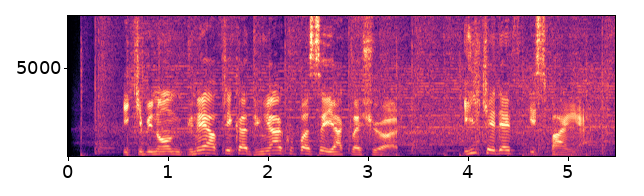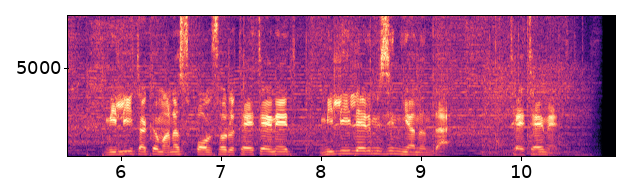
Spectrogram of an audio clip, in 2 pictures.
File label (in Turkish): enerjik tempolu; seslendirme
